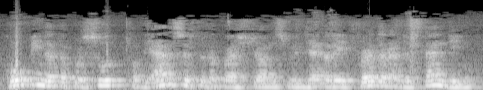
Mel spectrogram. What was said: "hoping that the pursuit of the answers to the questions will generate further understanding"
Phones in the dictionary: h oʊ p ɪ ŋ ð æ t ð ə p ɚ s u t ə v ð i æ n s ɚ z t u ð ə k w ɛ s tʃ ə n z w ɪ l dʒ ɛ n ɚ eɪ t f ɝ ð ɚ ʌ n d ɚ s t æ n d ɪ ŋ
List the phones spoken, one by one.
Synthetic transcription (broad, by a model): h oʊ p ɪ ŋ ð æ t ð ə p ɚ s u t ə v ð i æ n s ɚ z t u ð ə k w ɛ s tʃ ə n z w ɪ l dʒ ɛ n ɚ eɪ t f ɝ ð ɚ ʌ n d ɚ s t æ n d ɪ ŋ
